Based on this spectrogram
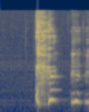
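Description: Harsh human coughing in two short bursts, each a rough double hack with a brief gap between the bursts, heard alone without talk.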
